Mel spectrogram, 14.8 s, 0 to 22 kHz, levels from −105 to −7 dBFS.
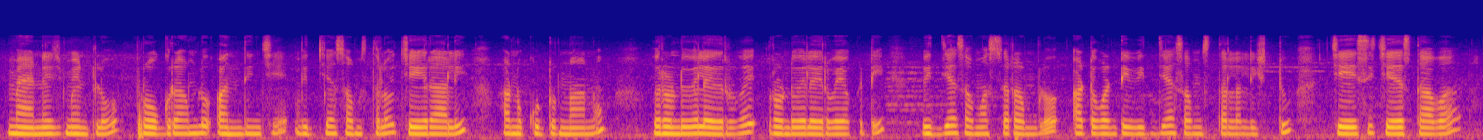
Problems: constant background noise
